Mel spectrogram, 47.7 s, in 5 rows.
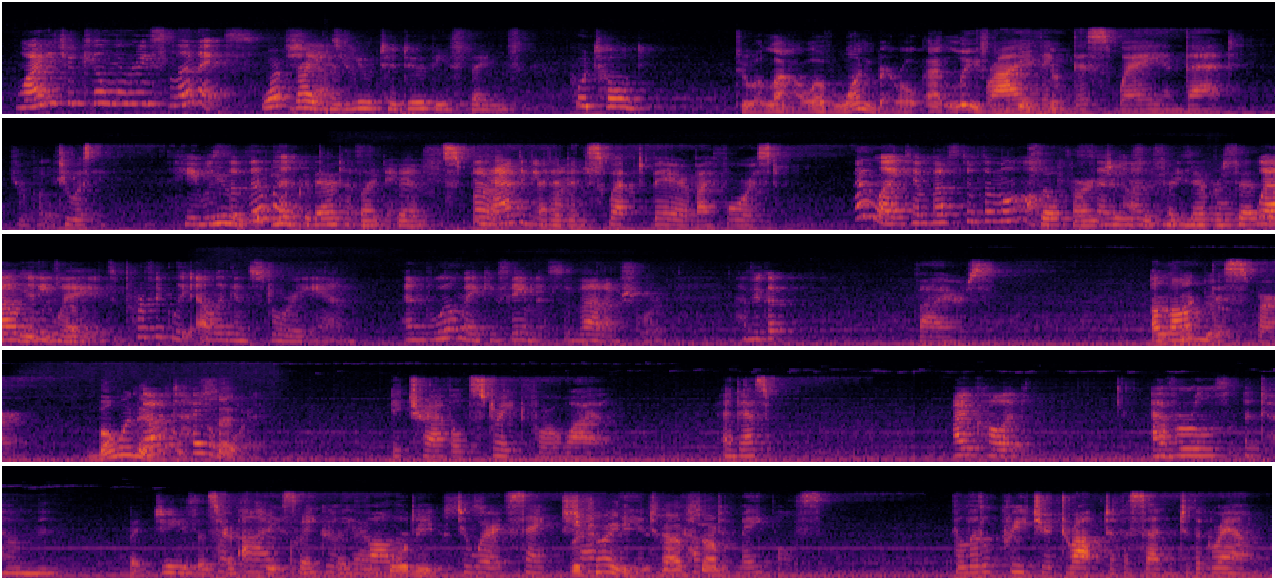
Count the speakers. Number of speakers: four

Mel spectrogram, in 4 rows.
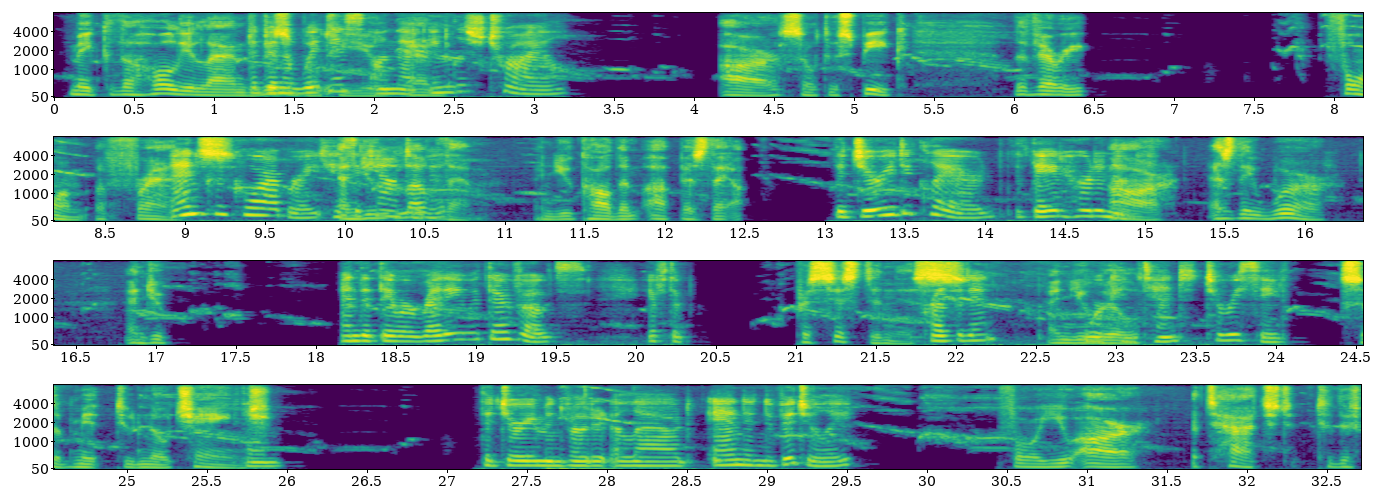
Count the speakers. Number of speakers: two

